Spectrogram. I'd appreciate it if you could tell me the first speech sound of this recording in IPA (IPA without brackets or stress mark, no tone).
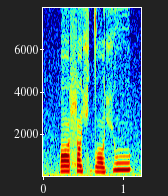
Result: ɒ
